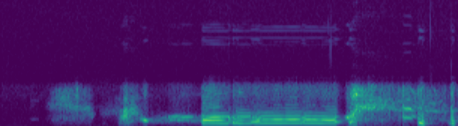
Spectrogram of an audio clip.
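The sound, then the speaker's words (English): A person's voice imitates a wolf howl: a short rising whoop, then a sustained, steady wavering tone lasting about a second, bracketed by brief yelping bursts, clear. “Do you know how to do the wolf howl?”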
